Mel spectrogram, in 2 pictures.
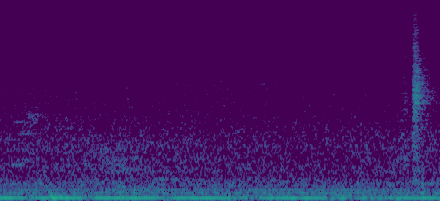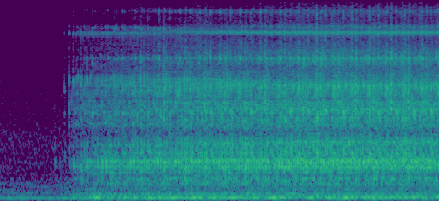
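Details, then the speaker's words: Evolve One electric skateboard, original motor that failed after a couple of months of riding, before replacement: it spins up to a harsh, gritty whir with steady pulsing roughness. The motor is grinding internally. "that is not what it's supposed to sound like so it is grinding on something"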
